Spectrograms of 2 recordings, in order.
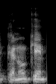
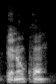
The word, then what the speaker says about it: Penonkon: I keep hearing people say Penonken, Penonken. No, Putu Kran do not pronounce the town. Penonken is not Penonken, it's Penonkon.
